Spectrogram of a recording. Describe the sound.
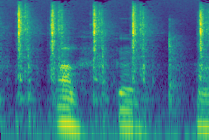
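Typewriter keys striking in a radio drama scene, several sharp clacks spaced unevenly, with a low voice-like murmur mixed in beneath the strikes.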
